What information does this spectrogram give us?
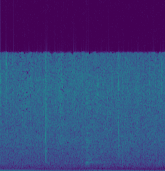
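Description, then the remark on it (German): Steady cold rain falls on a muddy cobblestone street, a continuous hiss with a low rumble underneath and a few sharper drips breaking through. No voices, fairly soft and even throughout. “Kalter Regen spülte meinen nackten Körper vom Beutel frei.”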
